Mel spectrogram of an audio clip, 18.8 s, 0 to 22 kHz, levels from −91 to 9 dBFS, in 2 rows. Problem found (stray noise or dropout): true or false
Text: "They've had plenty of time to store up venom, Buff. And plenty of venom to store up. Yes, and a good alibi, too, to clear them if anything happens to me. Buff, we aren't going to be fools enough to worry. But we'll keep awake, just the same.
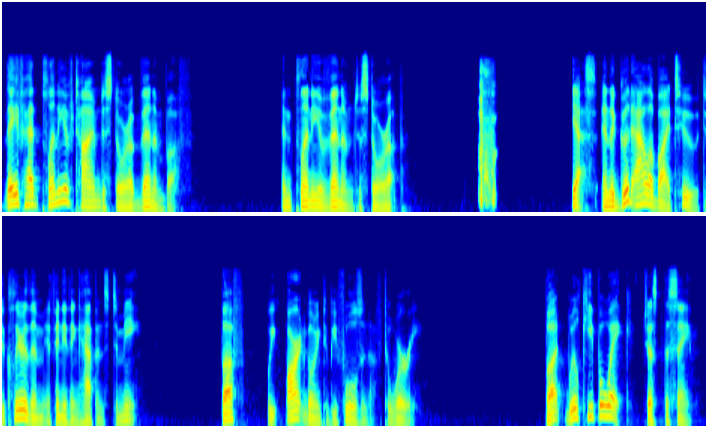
true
